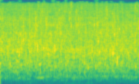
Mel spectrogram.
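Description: Faint, steady rush of running water from a brook.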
